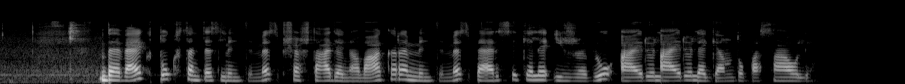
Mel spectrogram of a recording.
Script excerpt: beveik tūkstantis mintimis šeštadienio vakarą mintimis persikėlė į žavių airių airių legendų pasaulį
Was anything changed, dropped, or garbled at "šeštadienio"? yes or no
no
